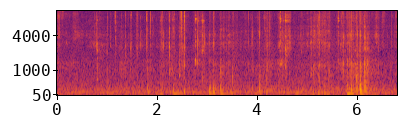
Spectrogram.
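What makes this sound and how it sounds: An orange, solid bar of dry soap is held in the hand while a metal utility knife shaves, cuts and scrapes its surface. The result is a quiet stream of crisp, dry crackling and scraping ticks with bright, high edges. The ticks are dense and short, and a few louder crunches stand out near the middle and the end.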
